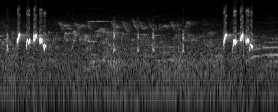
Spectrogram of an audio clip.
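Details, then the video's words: Red-whiskered bulbul singing under the summer sun while trained for song contests; two loud, five-note warbling phrases open and close the passage, with a soft chorus of other birds between them. "LUYỆN CHÀO MÀO HÓT ĐẤU/ CHIM CHÀO MÀO HÓT GIỮA NẮNG NGÀY HÈ"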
